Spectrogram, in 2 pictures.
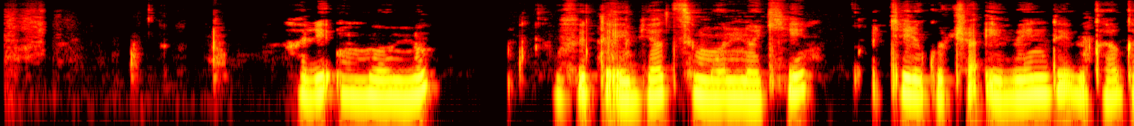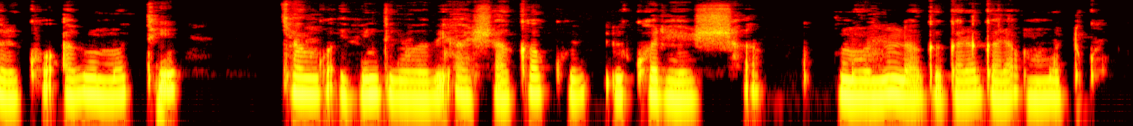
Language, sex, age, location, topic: Kinyarwanda, male, 25-35, Kigali, health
